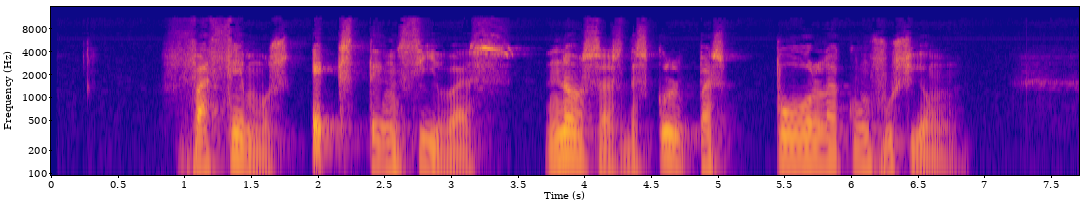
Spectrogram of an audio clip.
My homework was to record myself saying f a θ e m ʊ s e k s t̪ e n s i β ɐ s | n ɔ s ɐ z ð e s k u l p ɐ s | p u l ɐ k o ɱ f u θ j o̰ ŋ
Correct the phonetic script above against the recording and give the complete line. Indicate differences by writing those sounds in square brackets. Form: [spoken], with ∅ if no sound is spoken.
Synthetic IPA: f a θ e m ʊ s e k s t̪ e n s i β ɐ s | n ɔ s ɐ z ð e s k u l p ɐ s | p [o] l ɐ k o ɱ f u [s] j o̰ ŋ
